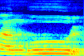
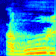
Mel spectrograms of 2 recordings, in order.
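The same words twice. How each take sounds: First: अंगूर with a nasal ng before गू; अनुस्वार सहित उच्चारण. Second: अगूर with a plain oral अ, no nasal before गू; बिना अनुस्वार का उच्चारण. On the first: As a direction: sound the anusvara in अंगूर. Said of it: "अनुस्वार तथा अनुनासिक का प्रयोग". (अंगूर, अं में नासिक्य ध्वनि के साथ) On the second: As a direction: say अगूर as misspelt, without the anusvara. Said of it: "अगूर मतलब अंगूर". (अगूर, बिना नासिक्य ध्वनि के) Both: Shown as a demonstration.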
